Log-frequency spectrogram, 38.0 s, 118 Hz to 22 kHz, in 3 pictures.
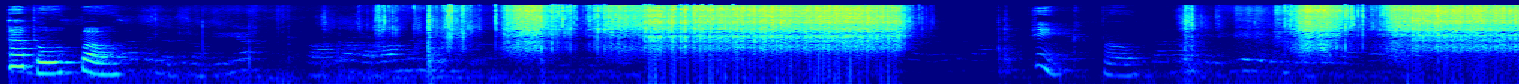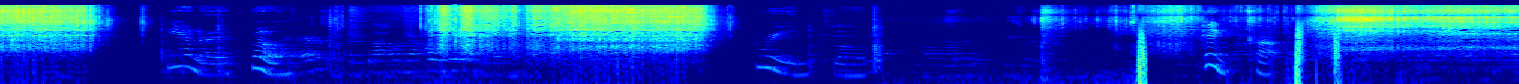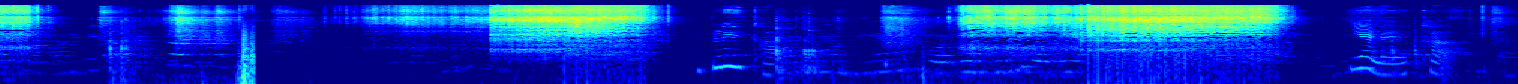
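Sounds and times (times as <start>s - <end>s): metal balls pouring into plastic bowl: 3.0s - 7.7s, 9.9s - 13.6s, 16.2s - 18.8s, 21.3s - 25.8s, 28.0s - 30.9s, 33.2s - 36.1s.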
